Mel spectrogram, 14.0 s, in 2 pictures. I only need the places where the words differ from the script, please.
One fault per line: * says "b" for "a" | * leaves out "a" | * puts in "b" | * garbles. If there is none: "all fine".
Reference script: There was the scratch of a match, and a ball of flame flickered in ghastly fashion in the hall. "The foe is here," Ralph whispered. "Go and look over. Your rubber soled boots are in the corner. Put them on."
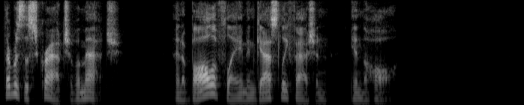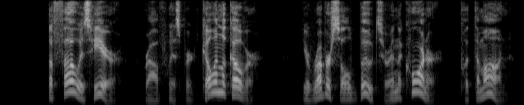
* leaves out "flickered"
